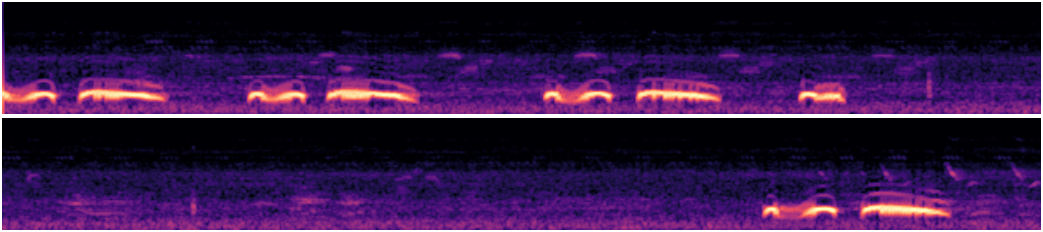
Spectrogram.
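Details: Spotted dove lure for trapping: three paired low coos and a lone short note, then about five seconds of near silence before one more short-long coo pair.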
